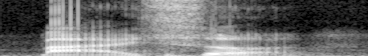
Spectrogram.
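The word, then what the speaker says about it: 白色: 白 is second tone, and 色 is fourth tone. So the second tone is a rising tone, and the fourth tone is a falling tone in Chinese.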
